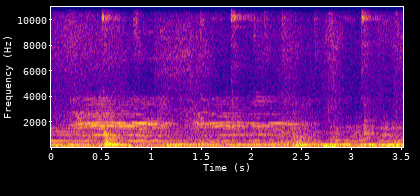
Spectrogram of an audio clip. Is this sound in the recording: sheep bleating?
yes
